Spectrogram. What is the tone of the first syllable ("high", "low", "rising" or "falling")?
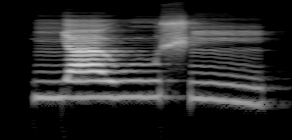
high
